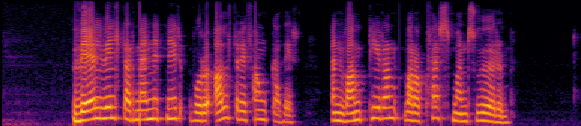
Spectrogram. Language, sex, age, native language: Icelandic, female, 50-59, Icelandic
